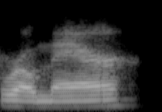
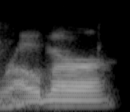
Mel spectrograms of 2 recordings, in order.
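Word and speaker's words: Rohmer: series of movies by Eric Romer, or mhm, Romer, as most Americans say here.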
